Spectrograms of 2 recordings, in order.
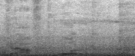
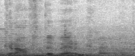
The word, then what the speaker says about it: Kraftwerk: l'altro ho scoperto adesso, io l'ho sempre pronunciati Kraftwerk, invece ho scoperto che si dice Kraftwerk.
